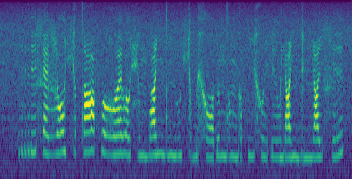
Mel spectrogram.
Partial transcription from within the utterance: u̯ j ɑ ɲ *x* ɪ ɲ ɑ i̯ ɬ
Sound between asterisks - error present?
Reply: yes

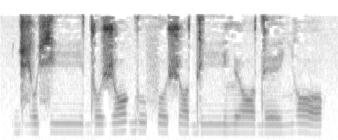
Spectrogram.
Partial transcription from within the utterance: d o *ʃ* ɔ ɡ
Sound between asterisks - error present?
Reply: yes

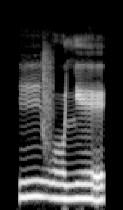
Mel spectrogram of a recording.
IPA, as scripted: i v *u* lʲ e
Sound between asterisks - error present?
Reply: yes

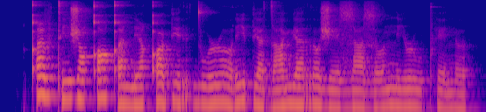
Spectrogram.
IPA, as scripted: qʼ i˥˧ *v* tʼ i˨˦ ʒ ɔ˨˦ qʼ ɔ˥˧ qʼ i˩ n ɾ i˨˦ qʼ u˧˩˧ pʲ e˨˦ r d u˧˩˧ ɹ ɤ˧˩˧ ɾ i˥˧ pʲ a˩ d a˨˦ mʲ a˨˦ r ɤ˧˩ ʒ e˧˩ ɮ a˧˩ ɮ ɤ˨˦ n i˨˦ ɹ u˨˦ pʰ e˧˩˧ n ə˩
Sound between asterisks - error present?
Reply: no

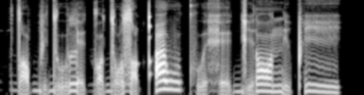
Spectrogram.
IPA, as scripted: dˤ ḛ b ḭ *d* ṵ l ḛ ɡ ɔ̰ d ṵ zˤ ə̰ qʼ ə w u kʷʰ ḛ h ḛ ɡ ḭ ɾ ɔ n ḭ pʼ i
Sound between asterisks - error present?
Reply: no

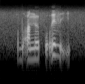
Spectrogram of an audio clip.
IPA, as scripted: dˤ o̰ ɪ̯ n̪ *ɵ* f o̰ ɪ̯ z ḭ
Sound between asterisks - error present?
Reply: no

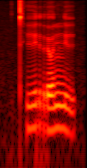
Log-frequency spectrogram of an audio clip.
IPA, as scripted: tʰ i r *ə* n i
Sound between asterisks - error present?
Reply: no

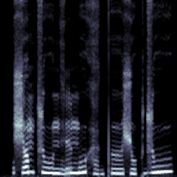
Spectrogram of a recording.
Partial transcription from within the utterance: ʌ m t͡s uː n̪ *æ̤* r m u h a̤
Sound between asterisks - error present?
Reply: yes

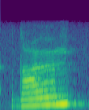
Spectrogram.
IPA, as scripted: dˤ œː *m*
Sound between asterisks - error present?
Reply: no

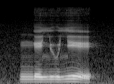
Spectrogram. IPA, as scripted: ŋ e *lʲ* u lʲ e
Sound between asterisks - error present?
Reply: no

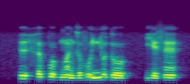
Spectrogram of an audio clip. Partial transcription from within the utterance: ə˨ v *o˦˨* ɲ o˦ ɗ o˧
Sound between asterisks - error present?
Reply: no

